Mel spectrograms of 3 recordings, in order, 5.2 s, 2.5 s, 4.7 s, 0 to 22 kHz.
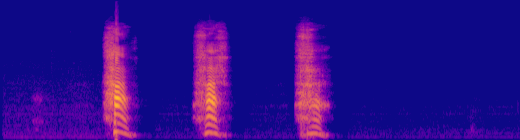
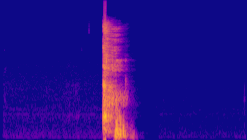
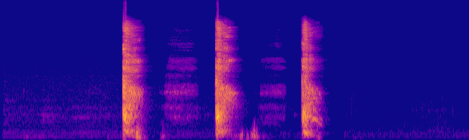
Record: {
  "exhalation_length": "5.2 s",
  "exhalation_amplitude": 32768,
  "exhalation_signal_mean_std_ratio": 0.21,
  "cough_length": "2.5 s",
  "cough_amplitude": 32768,
  "cough_signal_mean_std_ratio": 0.21,
  "three_cough_length": "4.7 s",
  "three_cough_amplitude": 32767,
  "three_cough_signal_mean_std_ratio": 0.21,
  "survey_phase": "beta (2021-08-13 to 2022-03-07)",
  "age": "45-64",
  "gender": "Female",
  "wearing_mask": "No",
  "symptom_sore_throat": true,
  "symptom_abdominal_pain": true,
  "symptom_onset": "12 days",
  "smoker_status": "Never smoked",
  "respiratory_condition_asthma": false,
  "respiratory_condition_other": false,
  "recruitment_source": "REACT",
  "submission_delay": "2 days",
  "covid_test_result": "Negative",
  "covid_test_method": "RT-qPCR",
  "influenza_a_test_result": "Negative",
  "influenza_b_test_result": "Negative"
}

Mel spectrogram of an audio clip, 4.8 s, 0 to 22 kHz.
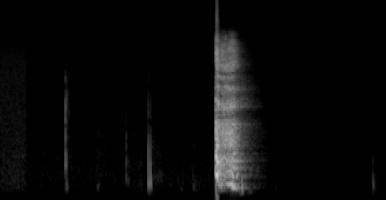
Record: {
  "cough_length": "4.8 s",
  "cough_amplitude": 26028,
  "cough_signal_mean_std_ratio": 0.18,
  "survey_phase": "beta (2021-08-13 to 2022-03-07)",
  "age": "45-64",
  "gender": "Female",
  "wearing_mask": "No",
  "symptom_cough_any": true,
  "symptom_new_continuous_cough": true,
  "symptom_runny_or_blocked_nose": true,
  "symptom_sore_throat": true,
  "symptom_onset": "3 days",
  "smoker_status": "Never smoked",
  "respiratory_condition_asthma": false,
  "respiratory_condition_other": false,
  "recruitment_source": "Test and Trace",
  "submission_delay": "2 days",
  "covid_test_result": "Positive",
  "covid_test_method": "RT-qPCR",
  "covid_ct_value": 34.0,
  "covid_ct_gene": "ORF1ab gene"
}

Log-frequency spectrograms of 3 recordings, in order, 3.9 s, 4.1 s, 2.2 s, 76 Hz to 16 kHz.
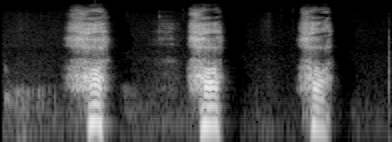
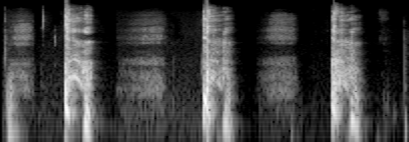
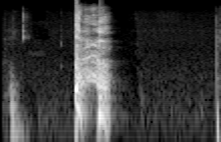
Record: {
  "exhalation_length": "3.9 s",
  "exhalation_amplitude": 26408,
  "exhalation_signal_mean_std_ratio": 0.33,
  "three_cough_length": "4.1 s",
  "three_cough_amplitude": 32767,
  "three_cough_signal_mean_std_ratio": 0.29,
  "cough_length": "2.2 s",
  "cough_amplitude": 32768,
  "cough_signal_mean_std_ratio": 0.27,
  "survey_phase": "beta (2021-08-13 to 2022-03-07)",
  "age": "65+",
  "gender": "Male",
  "wearing_mask": "No",
  "symptom_none": true,
  "smoker_status": "Never smoked",
  "respiratory_condition_asthma": false,
  "respiratory_condition_other": false,
  "recruitment_source": "REACT",
  "submission_delay": "1 day",
  "covid_test_result": "Negative",
  "covid_test_method": "RT-qPCR"
}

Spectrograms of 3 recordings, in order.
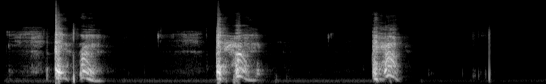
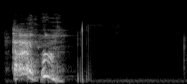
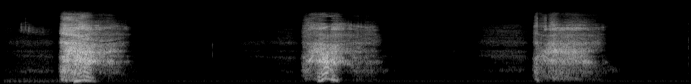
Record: {
  "three_cough_length": "5.5 s",
  "three_cough_amplitude": 32768,
  "three_cough_signal_mean_std_ratio": 0.3,
  "cough_length": "1.9 s",
  "cough_amplitude": 31590,
  "cough_signal_mean_std_ratio": 0.39,
  "exhalation_length": "6.9 s",
  "exhalation_amplitude": 28559,
  "exhalation_signal_mean_std_ratio": 0.37,
  "survey_phase": "beta (2021-08-13 to 2022-03-07)",
  "age": "65+",
  "gender": "Female",
  "wearing_mask": "No",
  "symptom_sore_throat": true,
  "symptom_onset": "5 days",
  "smoker_status": "Never smoked",
  "respiratory_condition_asthma": false,
  "respiratory_condition_other": false,
  "recruitment_source": "REACT",
  "submission_delay": "2 days",
  "covid_test_result": "Negative",
  "covid_test_method": "RT-qPCR",
  "influenza_a_test_result": "Negative",
  "influenza_b_test_result": "Negative"
}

